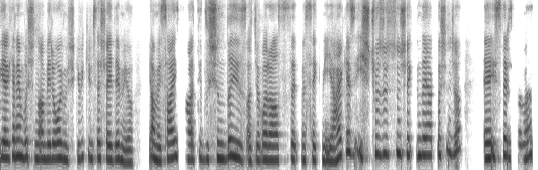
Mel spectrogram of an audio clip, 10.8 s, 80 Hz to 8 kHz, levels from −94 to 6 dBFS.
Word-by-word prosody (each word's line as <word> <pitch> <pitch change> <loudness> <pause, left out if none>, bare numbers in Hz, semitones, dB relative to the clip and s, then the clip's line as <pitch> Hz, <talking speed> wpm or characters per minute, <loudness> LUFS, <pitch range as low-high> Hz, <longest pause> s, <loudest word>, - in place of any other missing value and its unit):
gereken 235 +1 +3
en 245 -2 +4
başından 215 -2 0
beri 215 0 +2
oymuş 215 -2 +1
gibi 215 +2 -6
kimse 225 -1 -2
şey 210 -2 +1
demiyor, 180 -6 0 0.3
"Ya, 240 - +2
mesai 220 +3 +2 0.2
saati 210 0 -3
dışındayız, 220 +1 +2
acaba 205 +1 0
rahatsız 200 +1 -1
etmesek 200 -1 -3
mi?" 190 - 0
Ya 185 0 +1
herkes 270 +5 +2
işi 250 -7 +1
çözülsün 285 +1 -1
şeklinde 270 -2 -1
yaklaşınca, 270 +5 -2 0.5
eee, 225 0 +6
ister 230 +3 +1
istemez. 225 +1 -4
220 Hz, 145 wpm, -23 LUFS, 205-250 Hz, 0.5 s, eee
